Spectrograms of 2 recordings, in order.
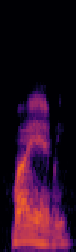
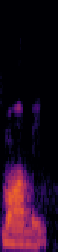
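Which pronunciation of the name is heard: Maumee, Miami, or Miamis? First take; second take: Miami; Maumee. First: The name is said the English way, my-AM-ee. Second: The name is said the French-derived way, maw-MEE. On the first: This is the English version of the name. "One is the mispronunciation in English" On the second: This is the French version of the name. "the other is the mispronunciation in French"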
